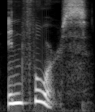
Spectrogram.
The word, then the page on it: enforce: infɔ́ːrs; インフォース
